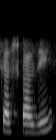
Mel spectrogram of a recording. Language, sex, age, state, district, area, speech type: Punjabi, female, 18-30, Punjab, Amritsar, urban, conversation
